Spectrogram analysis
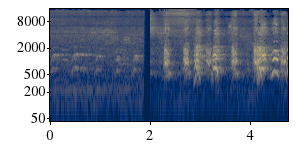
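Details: German Shepherd from a breeding and competition working group; a wavering, tonal sound opens, a brief silence follows, then a run of loud, rapid, irregular barks fills the second half.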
